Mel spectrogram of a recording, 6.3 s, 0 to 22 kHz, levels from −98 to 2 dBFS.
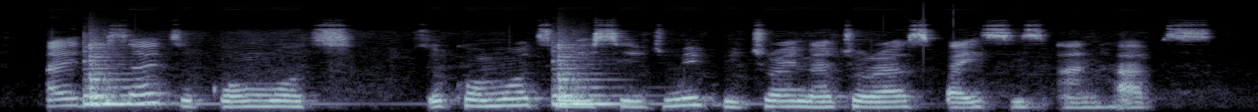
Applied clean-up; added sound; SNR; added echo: none; Bowed string instrument; 1 dB; none.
